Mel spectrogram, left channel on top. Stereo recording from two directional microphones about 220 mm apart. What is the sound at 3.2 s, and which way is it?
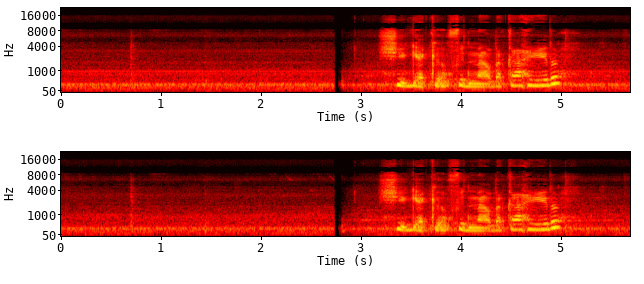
Speech, 10° left (ahead or behind).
